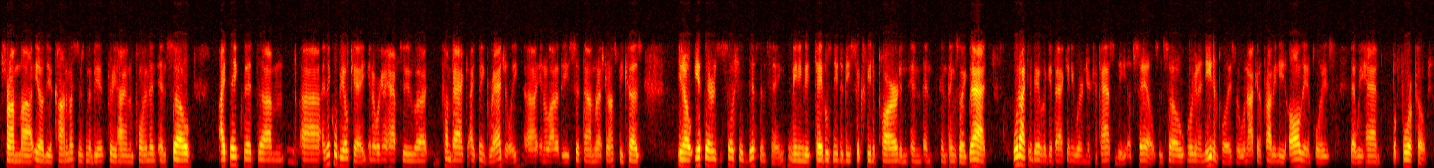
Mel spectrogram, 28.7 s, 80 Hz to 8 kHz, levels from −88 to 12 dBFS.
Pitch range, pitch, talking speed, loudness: 105-120 Hz, 110 Hz, 220 wpm, -24 LUFS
